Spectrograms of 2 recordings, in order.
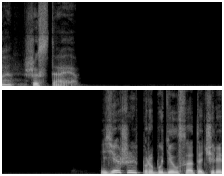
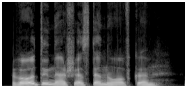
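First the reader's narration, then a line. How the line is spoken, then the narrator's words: Cheerful father. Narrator (Russian): весело сказал папа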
